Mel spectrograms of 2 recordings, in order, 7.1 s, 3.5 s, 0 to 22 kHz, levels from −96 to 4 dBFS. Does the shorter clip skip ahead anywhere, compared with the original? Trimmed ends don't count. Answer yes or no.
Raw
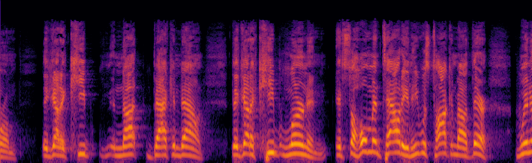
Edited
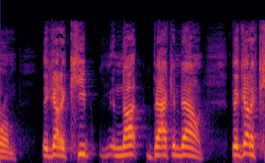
no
